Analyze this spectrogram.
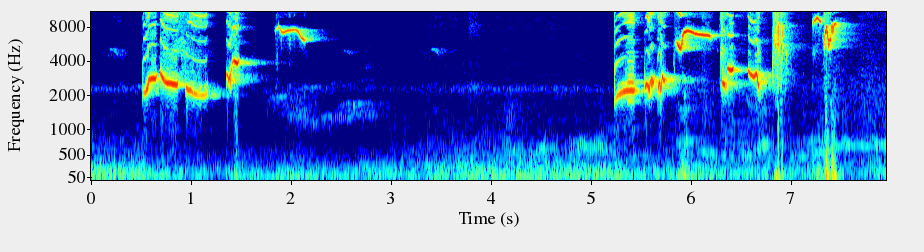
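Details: Orange-headed thrush singing, meant to coax young or reluctant birds into song: two groups of rich, fast whistled phrases with rising and falling slides and high sharp notes, separated by a quiet gap.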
